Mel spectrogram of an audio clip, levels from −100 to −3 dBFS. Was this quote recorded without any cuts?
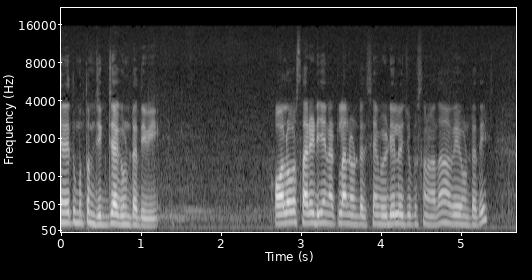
yes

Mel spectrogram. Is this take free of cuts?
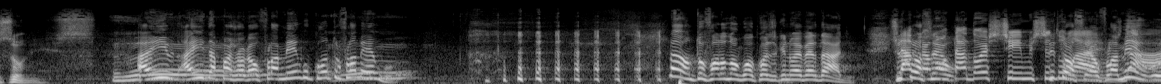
yes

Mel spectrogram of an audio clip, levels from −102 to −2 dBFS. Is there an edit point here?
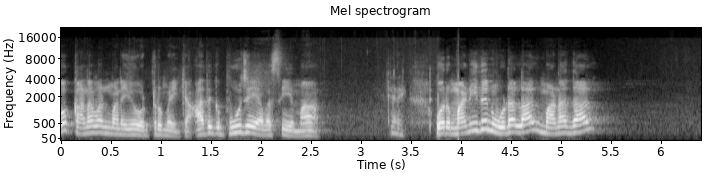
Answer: no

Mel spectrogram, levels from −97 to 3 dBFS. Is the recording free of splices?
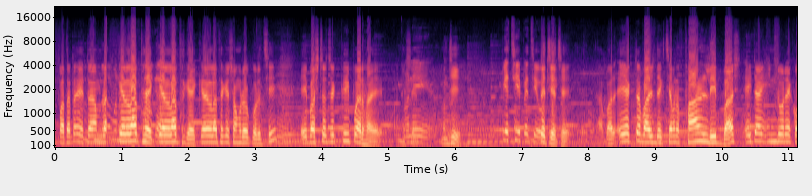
yes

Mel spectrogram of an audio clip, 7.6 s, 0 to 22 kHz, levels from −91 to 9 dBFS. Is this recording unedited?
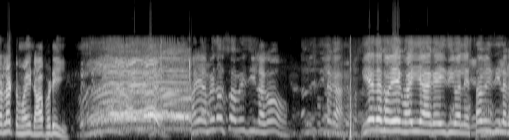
no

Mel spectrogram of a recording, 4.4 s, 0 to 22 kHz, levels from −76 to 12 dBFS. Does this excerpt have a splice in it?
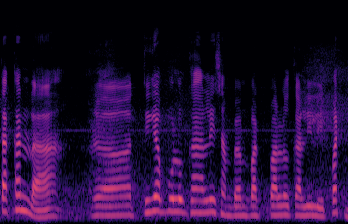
no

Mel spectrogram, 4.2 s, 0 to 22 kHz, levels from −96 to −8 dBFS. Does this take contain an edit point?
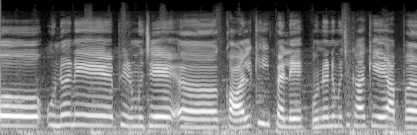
yes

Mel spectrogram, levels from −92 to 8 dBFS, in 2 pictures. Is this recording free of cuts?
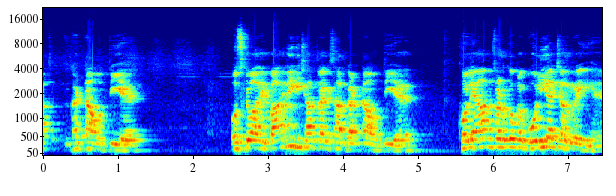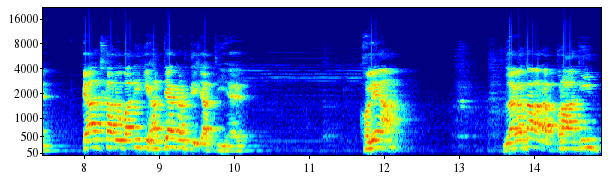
yes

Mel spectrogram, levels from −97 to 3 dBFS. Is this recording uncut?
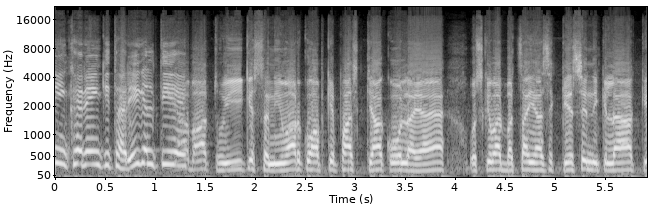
no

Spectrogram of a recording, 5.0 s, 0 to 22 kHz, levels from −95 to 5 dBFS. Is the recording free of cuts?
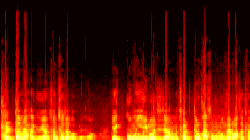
yes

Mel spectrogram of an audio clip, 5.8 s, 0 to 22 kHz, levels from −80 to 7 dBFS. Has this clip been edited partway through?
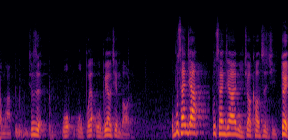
yes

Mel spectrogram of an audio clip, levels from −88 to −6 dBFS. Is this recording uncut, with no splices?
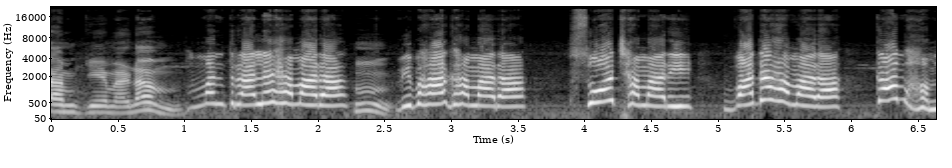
no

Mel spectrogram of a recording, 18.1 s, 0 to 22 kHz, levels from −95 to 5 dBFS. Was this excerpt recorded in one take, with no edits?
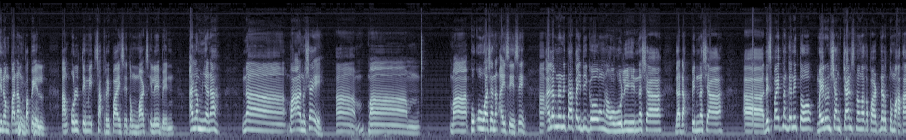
no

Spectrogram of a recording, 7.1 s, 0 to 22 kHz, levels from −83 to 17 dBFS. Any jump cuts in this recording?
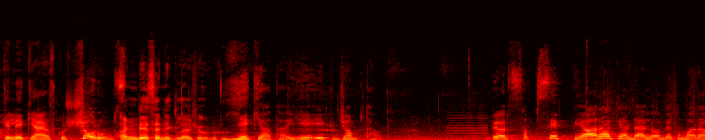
yes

